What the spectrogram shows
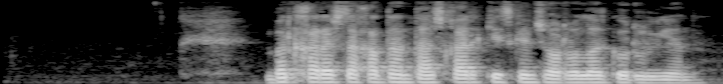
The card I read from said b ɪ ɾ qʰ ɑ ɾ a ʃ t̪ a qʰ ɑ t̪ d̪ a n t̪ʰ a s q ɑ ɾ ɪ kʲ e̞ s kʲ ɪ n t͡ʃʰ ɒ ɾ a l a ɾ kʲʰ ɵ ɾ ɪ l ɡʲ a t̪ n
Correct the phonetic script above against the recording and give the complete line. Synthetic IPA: b ɪ ɾ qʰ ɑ ɾ a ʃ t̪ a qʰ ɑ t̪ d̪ a n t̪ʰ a ʃ q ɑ ɾ ɪ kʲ e̞ s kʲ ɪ n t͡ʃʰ ɒ ɾ a l a ɾ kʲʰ ɵ ɾ ɪ l ɡʲ a n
